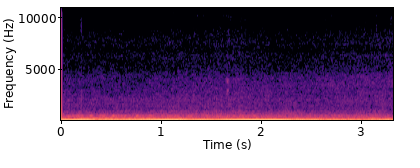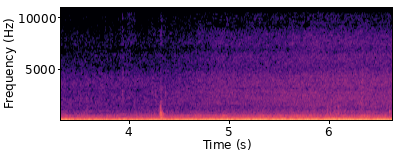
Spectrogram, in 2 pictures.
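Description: Chrysler 300's engine and road rumble heard inside the cabin while driving. A deep low rumble eases off about two and a half seconds in, leaving a steady engine hum.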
